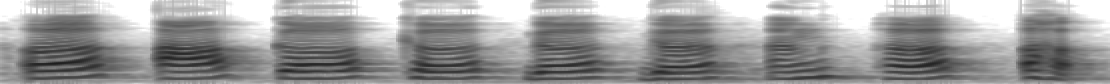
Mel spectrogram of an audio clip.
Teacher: अकुह विसर्जनीयानाम कंठ, यह हमारा सूत्र है, यानी कि अ आ क वर्ग ह और विसर्ग उच्चारित करेंगे हम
